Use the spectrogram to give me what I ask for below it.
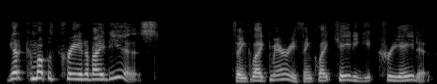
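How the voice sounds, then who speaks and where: Animated man coaching sales. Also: high voice, fairly quick, dry recording, lo-fi sound. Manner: emphatic, coaching, calls listeners "friends". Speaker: sales trainer. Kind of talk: webinar presentation.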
